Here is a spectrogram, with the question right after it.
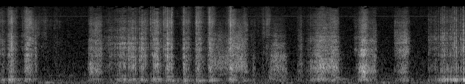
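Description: Fingertips and nails press, rub and crush the scraped surface of a solid green floral foam brick, and then the block is lifted in the hands. Bright, crunchy, scratchy bursts come in uneven waves with brief quieter gaps between them. There is little low end.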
